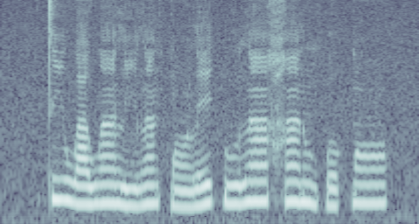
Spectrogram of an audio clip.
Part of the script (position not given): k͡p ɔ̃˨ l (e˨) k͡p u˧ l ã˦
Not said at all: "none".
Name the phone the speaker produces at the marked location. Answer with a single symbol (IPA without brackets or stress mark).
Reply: e˨˦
